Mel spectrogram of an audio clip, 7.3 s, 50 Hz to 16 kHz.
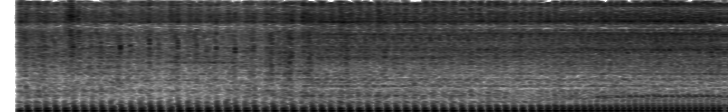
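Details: Honda Click 150i scooter idling with a loud, rough, clattery pulse that firms slightly near the end. Abnormal noisy engine running; the cause is not stated.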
